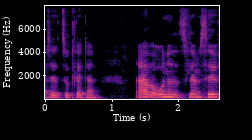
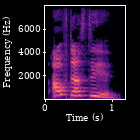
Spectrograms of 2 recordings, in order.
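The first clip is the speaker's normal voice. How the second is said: high, loud, drawn-out call to the horse; stretched rallying cry, pitched high; urgent shout; 10 semitones higher, 10 dB louder, slower than usual. A narrator's reading. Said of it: "rief er".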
